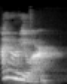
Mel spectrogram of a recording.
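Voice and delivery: put-on cool tone. Retelling how a man answered her greeting: imitating him sounding cool. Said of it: "he was just kinda, like, cool".

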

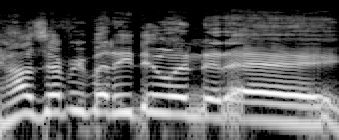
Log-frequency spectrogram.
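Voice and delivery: big booming announcer voice, high and loud. Retelling standing up in court with a microphone, booming into the microphone. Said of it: "I was booming my voice into the microphone".

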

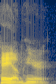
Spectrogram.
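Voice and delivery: lifeless, dull delivery with zero enthusiasm. Retelling a contestant's entrance line, imitating Manny Morphosis's dull unenthusiastic delivery. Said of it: "unenthusiastic, dull way I've ever heard".

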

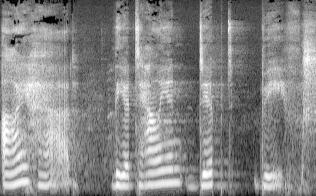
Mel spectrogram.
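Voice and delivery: very slow, every word stretched out. Telling a Portillo's order with everyone's eyes closed, really slow. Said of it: "I'll tell you really slow".

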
